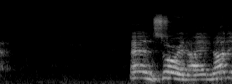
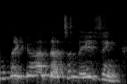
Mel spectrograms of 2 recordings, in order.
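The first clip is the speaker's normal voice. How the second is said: amazed waitress; 12 semitones higher than usual. Retold or imitated. Waitress amazed at wine guess.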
